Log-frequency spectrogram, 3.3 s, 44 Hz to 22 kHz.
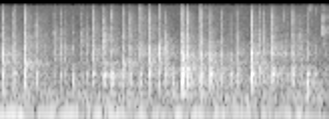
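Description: A small, flat, hollow pink printed cardboard box held in one hand is tapped rapidly with long nails. About 25 quick, dry, papery taps follow one another with short ringing, a hollow mid tone around 630 Hz and a bright crisp edge on each tap.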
